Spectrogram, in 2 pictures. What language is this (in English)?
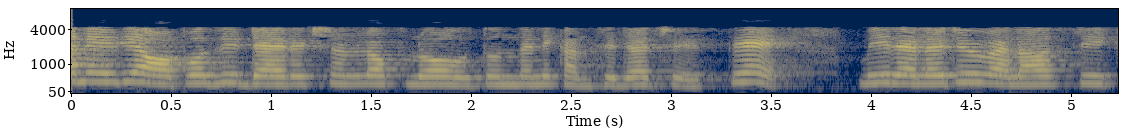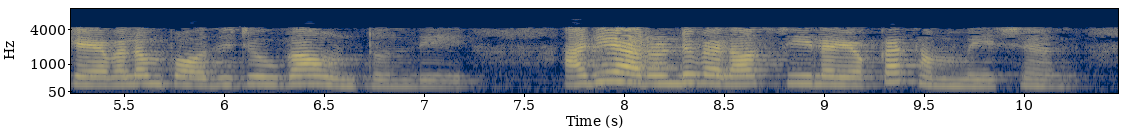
Telugu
